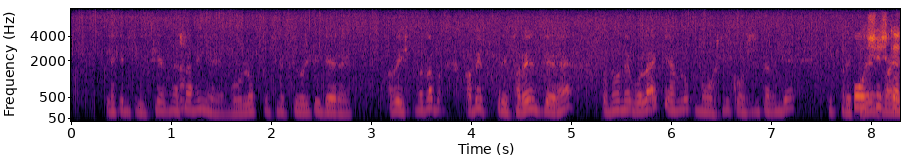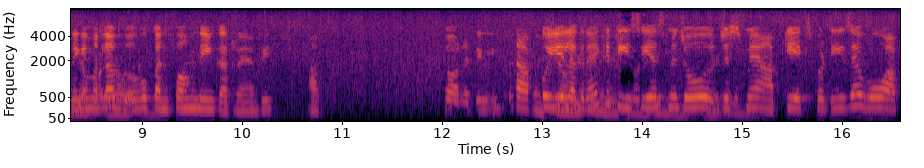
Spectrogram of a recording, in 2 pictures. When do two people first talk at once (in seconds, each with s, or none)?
7.8 s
